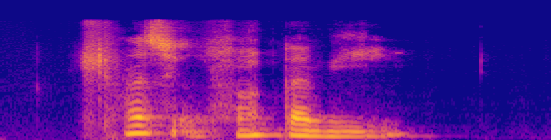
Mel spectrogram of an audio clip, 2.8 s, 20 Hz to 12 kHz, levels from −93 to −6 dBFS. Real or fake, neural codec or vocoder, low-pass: fake; codec, 16 kHz, 1 kbps, FunCodec, trained on LibriTTS, 50 frames a second; 7.2 kHz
